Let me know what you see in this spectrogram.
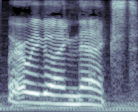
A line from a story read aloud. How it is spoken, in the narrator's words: He slurred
